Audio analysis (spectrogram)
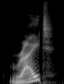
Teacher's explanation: Very sharp, very fast with a sharp drop.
